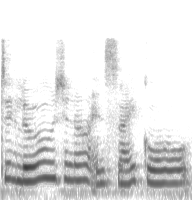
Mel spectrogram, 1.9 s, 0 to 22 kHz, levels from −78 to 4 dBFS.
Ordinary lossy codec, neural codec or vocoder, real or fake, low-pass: none; codec, 24 kHz, 1 kbps, SNAC; fake; 10.8 kHz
